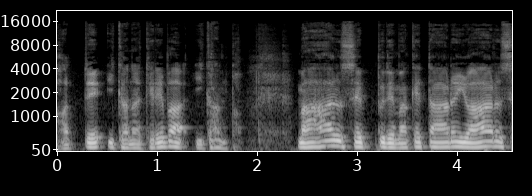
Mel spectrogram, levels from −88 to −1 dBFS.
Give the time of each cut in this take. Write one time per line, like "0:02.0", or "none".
0:02.3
